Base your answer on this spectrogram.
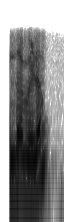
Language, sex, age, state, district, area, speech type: Telugu, male, 45-60, Telangana, Ranga Reddy, rural, conversation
